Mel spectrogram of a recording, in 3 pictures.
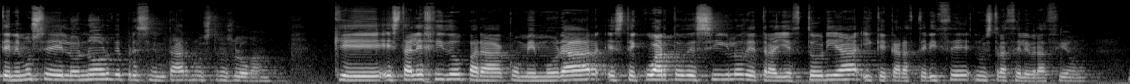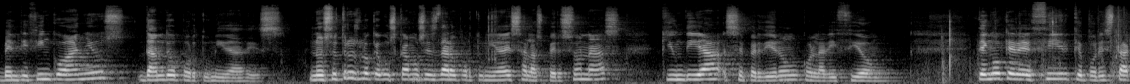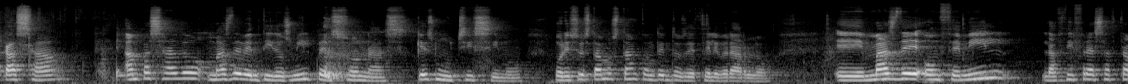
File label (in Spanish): sonido rueda prensa; 25 AÑOS PROYECTO HOMBRE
